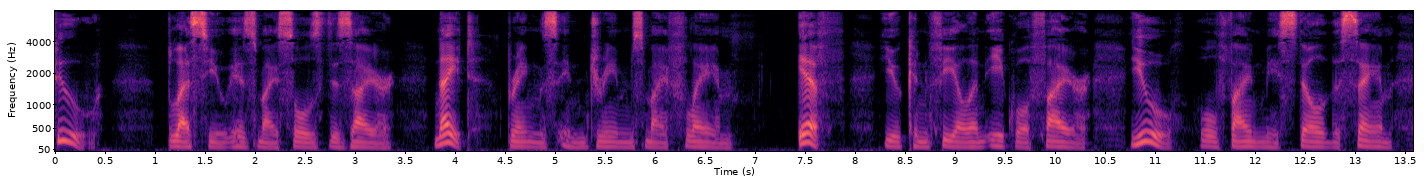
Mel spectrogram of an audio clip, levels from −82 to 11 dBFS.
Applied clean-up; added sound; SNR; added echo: none; none; none; none.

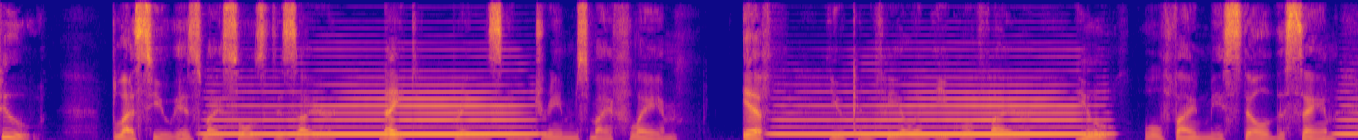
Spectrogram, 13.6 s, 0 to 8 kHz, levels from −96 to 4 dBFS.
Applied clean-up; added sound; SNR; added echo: neural mask model RNNoise.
